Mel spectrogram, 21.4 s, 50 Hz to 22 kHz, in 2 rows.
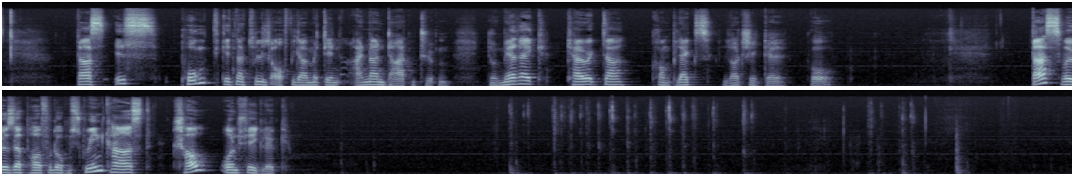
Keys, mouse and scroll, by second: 15.5-17.9 typing, 18.1 shift+Return, 19.3 n, 19.7 Return.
